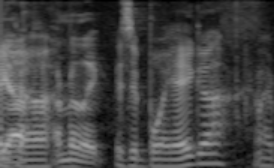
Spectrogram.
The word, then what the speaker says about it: Boyega: big and john-boy I I'm really is it boyega am i pronouncing that right yeah John boyega yeah he sounds just like stacker he's also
